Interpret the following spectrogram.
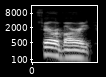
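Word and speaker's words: Fehérváry: uh they lock in one of their uh free agents um Martin how do you how do you pronounce his last name I know you'll know it faravari and that's a really good I the last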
